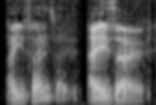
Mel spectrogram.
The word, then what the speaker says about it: ISO: Is it ESO? Is it ISO? It's ASO? ASO. And we have that on very good authority, that is the correct pronunciation.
